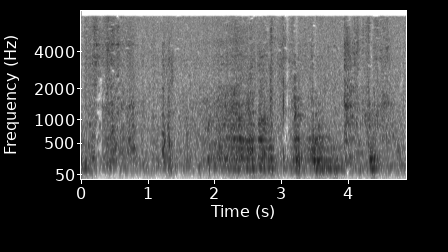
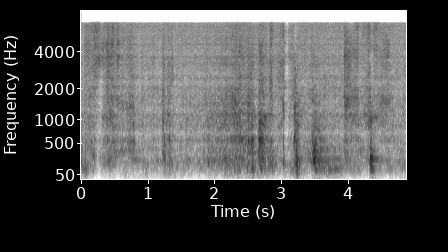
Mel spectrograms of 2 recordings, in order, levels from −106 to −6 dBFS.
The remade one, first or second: second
